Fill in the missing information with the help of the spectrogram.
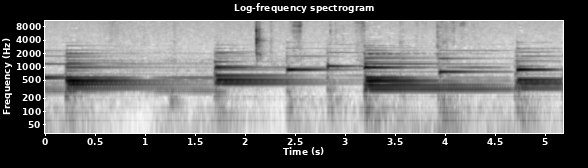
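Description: Background piano music: sustained chords struck about every one and a half seconds, each ringing and fading before the next.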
